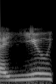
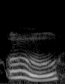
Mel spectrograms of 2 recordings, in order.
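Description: First: U with a y before it, yoo; glided yoo sound. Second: U as a long oo, no glide; plain oo sound. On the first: Teacher asking students to hear the difference, glided demonstration. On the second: Teacher asking students to hear the difference, glideless demonstration. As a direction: say "u" as pure oo. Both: Shown as a demonstration. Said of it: "Thấy sự khác biệt của u".

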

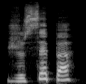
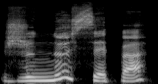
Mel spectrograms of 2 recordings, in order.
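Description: First: "Je sais pas" with "ne" dropped; casual, skip the ne; relaxed spoken French; colloquial negation. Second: Slow, with "ne" kept; careful formal French; formal full negation. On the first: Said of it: "da maneira mais coloquial". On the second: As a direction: say "Je ne sais pas" with ne clearly voiced. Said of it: "de maneira mais clássica ou mais formal". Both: Shown as a demonstration.

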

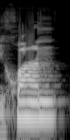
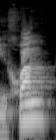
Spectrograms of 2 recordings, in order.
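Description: First: Huan held out on a high level tone; full first tone. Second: Huan short and light, without its own tone; neutral light tone. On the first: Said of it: "ale nikt nie mówi". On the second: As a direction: let huan drop into the toneless neutral syllable. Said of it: "huan już nie ma tonu". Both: Shown as a demonstration.

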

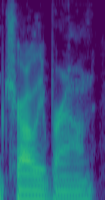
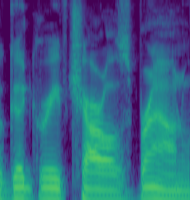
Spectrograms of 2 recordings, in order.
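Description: First: "Charlie Brown" with the nickname Charlie; "Charlie Brown", said plainly; kids' correction. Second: "Charles Brown" said in full, Charles not Charlie; "Charles Brown", louder, the formal name; dad's proper name. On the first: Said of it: "we would always correct him". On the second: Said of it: "was just what my dad said". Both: Retold or imitated.

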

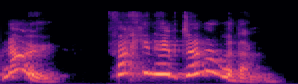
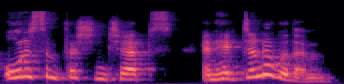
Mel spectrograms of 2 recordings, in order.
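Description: First: Much higher, swooping, emphatic push; emphatic insistence. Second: Said in the usual way. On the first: Retold or imitated. Repeating her advice to doubting mourners, emphatically insistent. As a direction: insist against their disbelief.

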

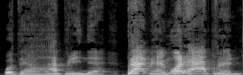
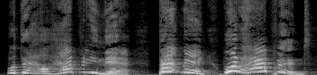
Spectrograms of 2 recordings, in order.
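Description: First: Lightly voiced commissioner, louder at the end; Commissioner Gordon. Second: High, strained cry to Batman; hammed-up high voice, building louder; frantic character voice. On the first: Shown as a demonstration. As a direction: redo it as an urgent police chief. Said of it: "So that should have been like". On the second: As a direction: call out in high-pitched alarm. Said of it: "Did I do that in the right voice?".

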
